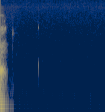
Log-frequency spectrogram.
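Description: The last syllable of a spoken reply ending just after the start, then dead silence with no background sound at all.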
